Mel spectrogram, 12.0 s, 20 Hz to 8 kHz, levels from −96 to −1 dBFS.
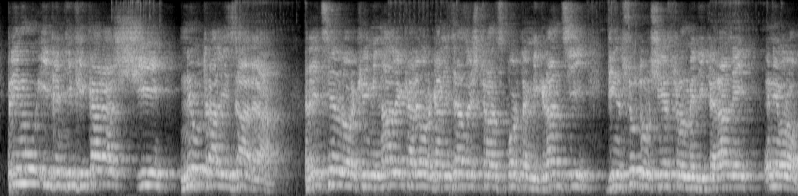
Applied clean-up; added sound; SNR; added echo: neural separator model SepFormer DNS4.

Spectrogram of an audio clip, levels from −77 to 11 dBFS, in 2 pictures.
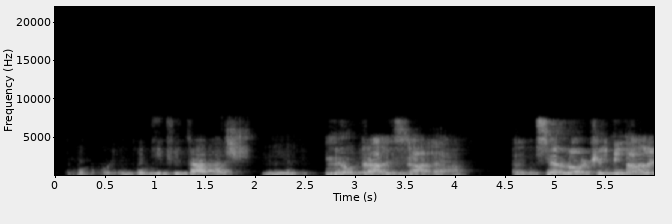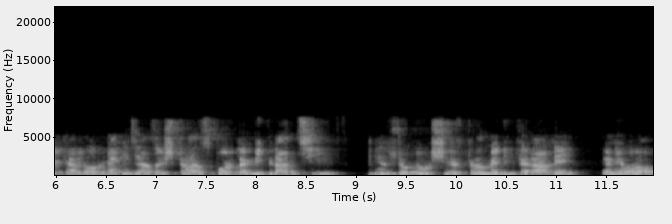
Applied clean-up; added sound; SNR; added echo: neural mask model DeepFilterNet 3.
